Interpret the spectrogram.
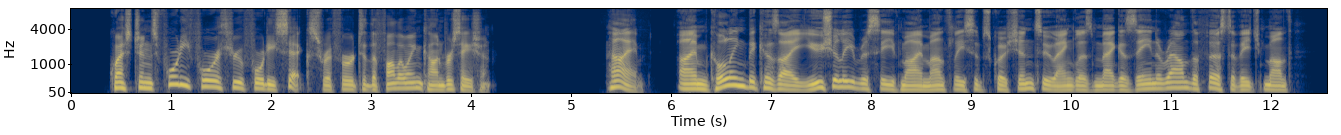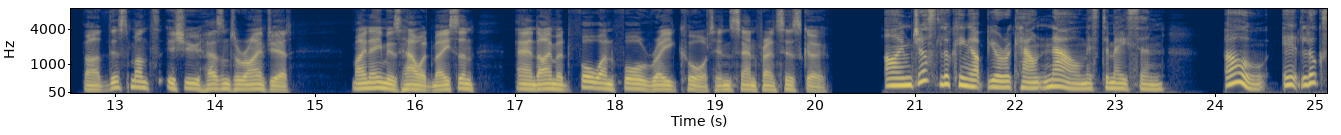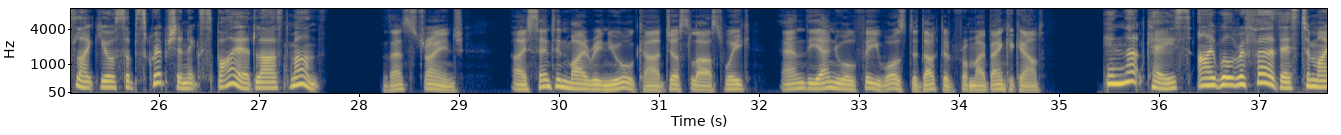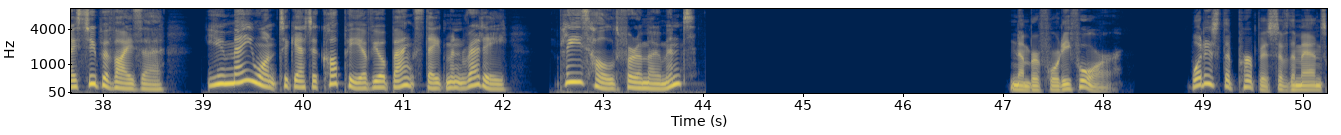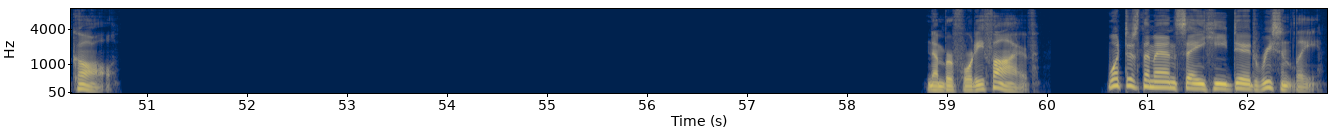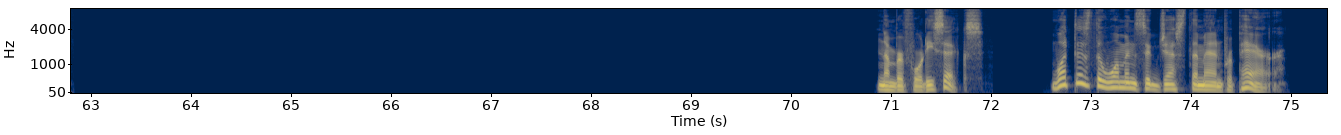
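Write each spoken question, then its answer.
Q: What is the purpose of the man's call?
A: His magazine issue has not arrived

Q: What does the man say he did recently?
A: Sent in his renewal card

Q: What does the woman suggest the man prepare?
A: A copy of his bank statement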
